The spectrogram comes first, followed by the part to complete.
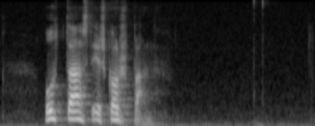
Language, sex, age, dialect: Faroese, male, 61+, Norðuroyggjar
